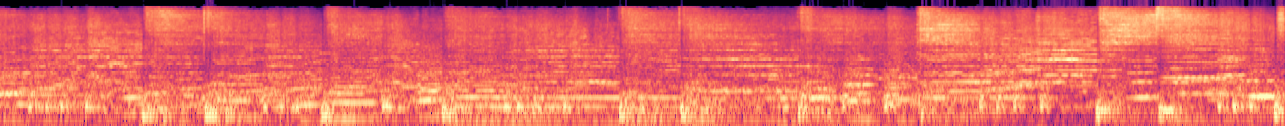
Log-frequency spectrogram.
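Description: Brass band playing processional music, trumpets and trombones carrying the tune, with a percussion crash about every one and a half to two seconds.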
